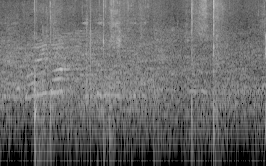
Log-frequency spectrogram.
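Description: A few dull thuds of boxing gloves landing during an exchange, the strongest about half a second in, over the steady hum of an arena crowd.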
